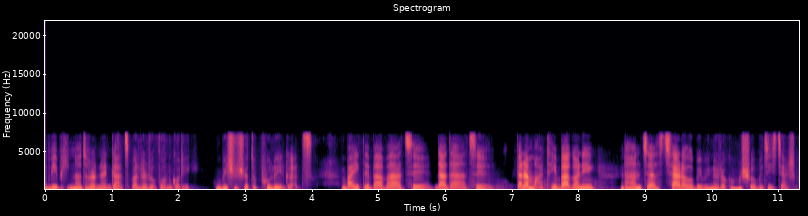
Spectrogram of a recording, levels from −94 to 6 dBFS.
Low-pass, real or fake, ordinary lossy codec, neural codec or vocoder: 7.2 kHz; fake; none; codec, 16 kHz in and 24 kHz out, 0.9 kbps, LongCat-Audio-Codec, four codebook decoder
